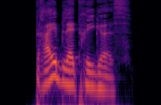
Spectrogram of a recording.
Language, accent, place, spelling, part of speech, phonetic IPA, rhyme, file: German, Germany, Berlin, dreiblättriges, adjective, [ˈdʁaɪ̯ˌblɛtʁɪɡəs], -aɪ̯blɛtʁɪɡəs, De-dreiblättriges.ogg
- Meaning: strong/mixed nominative/accusative neuter singular of dreiblättrig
